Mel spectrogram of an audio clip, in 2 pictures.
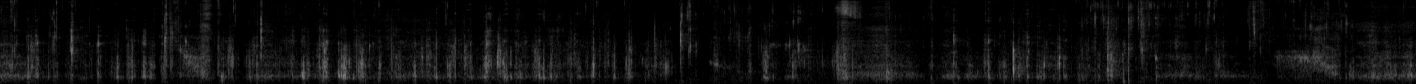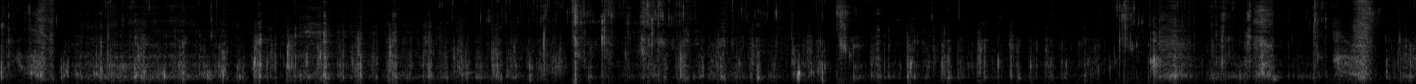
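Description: Close-miked eating sounds: a person biting and chewing smoked chicken drumsticks coated in rosé cream sauce, a continuous run of small wet clicks and crunches.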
